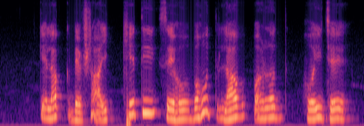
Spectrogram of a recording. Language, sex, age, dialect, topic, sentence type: Maithili, male, 56-60, Eastern / Thethi, agriculture, statement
